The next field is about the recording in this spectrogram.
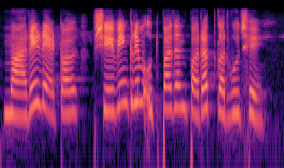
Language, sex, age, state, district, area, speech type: Gujarati, female, 18-30, Gujarat, Mehsana, rural, read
